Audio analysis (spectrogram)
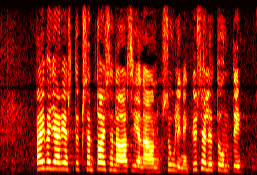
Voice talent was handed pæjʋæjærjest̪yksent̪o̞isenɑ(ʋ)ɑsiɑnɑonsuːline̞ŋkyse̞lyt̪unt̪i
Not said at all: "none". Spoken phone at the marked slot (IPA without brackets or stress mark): none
